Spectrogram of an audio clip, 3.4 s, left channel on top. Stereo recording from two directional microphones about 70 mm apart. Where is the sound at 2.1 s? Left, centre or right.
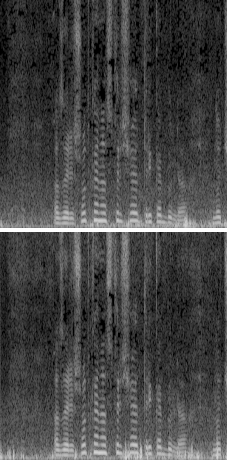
Left.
